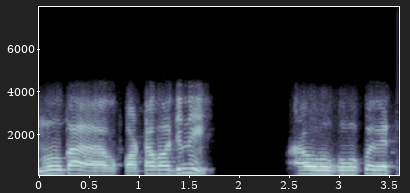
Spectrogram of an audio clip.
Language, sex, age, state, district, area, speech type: Odia, male, 60+, Odisha, Jharsuguda, rural, conversation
